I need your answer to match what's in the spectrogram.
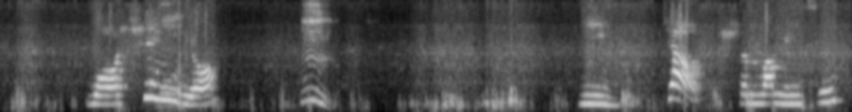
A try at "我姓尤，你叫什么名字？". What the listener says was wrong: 你叫什么名字？字 is a neutral tone. 你叫什么名字？ Don't put any emphasis on it.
